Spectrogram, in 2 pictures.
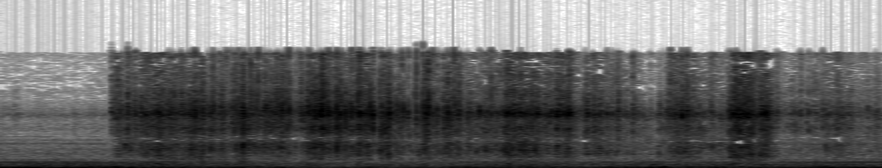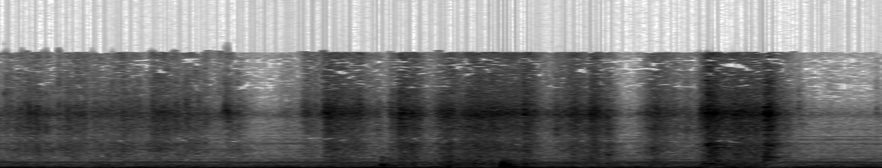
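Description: Crinkling and rustling of a disposable plastic glove and an aluminium foil tray as a gloved hand arranges lemon and onion garnish on rice, starting about a second in and coming in uneven bursts. A steady low hum runs underneath.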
